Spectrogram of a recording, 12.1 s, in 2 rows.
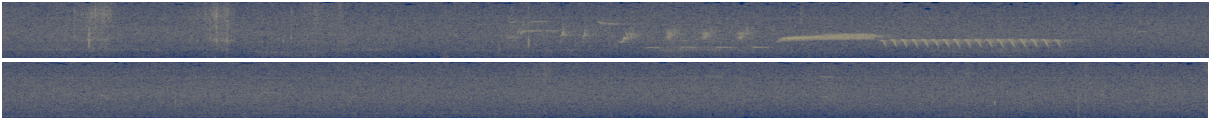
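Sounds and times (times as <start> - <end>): songbird singing: 0.0 - 8.8
faint outdoor hush: 0.0 - 12.0.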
